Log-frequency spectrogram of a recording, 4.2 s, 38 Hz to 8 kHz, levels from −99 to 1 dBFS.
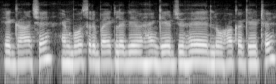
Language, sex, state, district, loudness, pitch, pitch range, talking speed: Hindi, male, Chhattisgarh, Sukma, -12 LUFS, 145 Hz, 145-150 Hz, 245 wpm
